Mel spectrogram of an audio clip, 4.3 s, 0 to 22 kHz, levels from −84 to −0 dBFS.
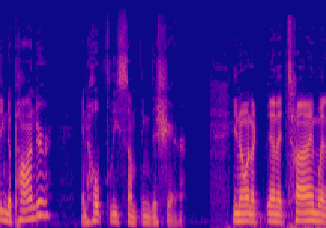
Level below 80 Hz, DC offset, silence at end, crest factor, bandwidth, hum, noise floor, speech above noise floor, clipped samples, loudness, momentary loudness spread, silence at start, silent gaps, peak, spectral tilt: -58 dBFS; under 0.1%; 0 s; 16 dB; 18 kHz; none; -56 dBFS; 27 dB; under 0.1%; -30 LUFS; 10 LU; 0 s; none; -14 dBFS; -5 dB/octave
